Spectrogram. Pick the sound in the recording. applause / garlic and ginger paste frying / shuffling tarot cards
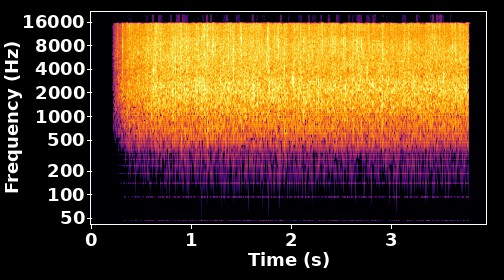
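applause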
